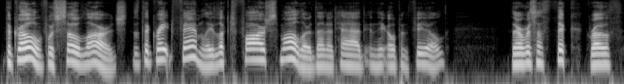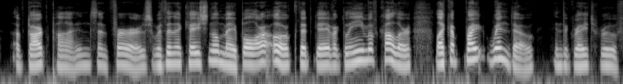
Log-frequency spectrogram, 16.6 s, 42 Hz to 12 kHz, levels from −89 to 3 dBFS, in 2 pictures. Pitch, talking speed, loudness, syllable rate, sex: 165 Hz, 175 wpm, -19 LUFS, 4.4 syllables/s, male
